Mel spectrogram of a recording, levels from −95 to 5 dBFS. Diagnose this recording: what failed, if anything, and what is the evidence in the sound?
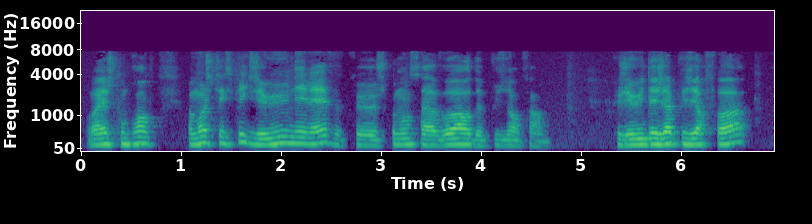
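Nothing failed: the speech has passed through ordinary call microphone processing, whose high-pass filter trims the lowest bass and whose band stops at 8 kHz, both normal for that stage.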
